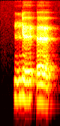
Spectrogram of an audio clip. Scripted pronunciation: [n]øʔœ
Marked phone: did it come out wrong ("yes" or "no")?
no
